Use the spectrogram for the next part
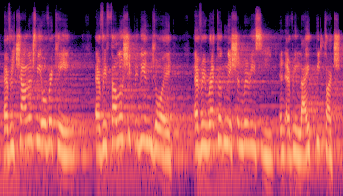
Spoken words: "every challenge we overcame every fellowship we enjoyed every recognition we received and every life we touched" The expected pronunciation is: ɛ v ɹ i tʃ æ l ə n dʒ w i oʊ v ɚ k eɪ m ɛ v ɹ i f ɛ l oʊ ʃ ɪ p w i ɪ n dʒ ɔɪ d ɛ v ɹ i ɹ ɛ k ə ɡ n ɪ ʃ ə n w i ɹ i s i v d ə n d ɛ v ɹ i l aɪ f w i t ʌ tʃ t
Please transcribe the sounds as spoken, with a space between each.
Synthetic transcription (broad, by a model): ɛ v ɹ i tʃ æ l ə n dʒ w i oʊ v ɚ k eɪ m ɛ v ɹ i f ɛ l oʊ ʃ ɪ p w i ɪ n dʒ ɔɪ d ɛ v ɹ i ɹ ɛ k ə ɡ n ɪ ʃ ə n w i ɹ i s i v d ə n d ɛ v ɹ i l aɪ f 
